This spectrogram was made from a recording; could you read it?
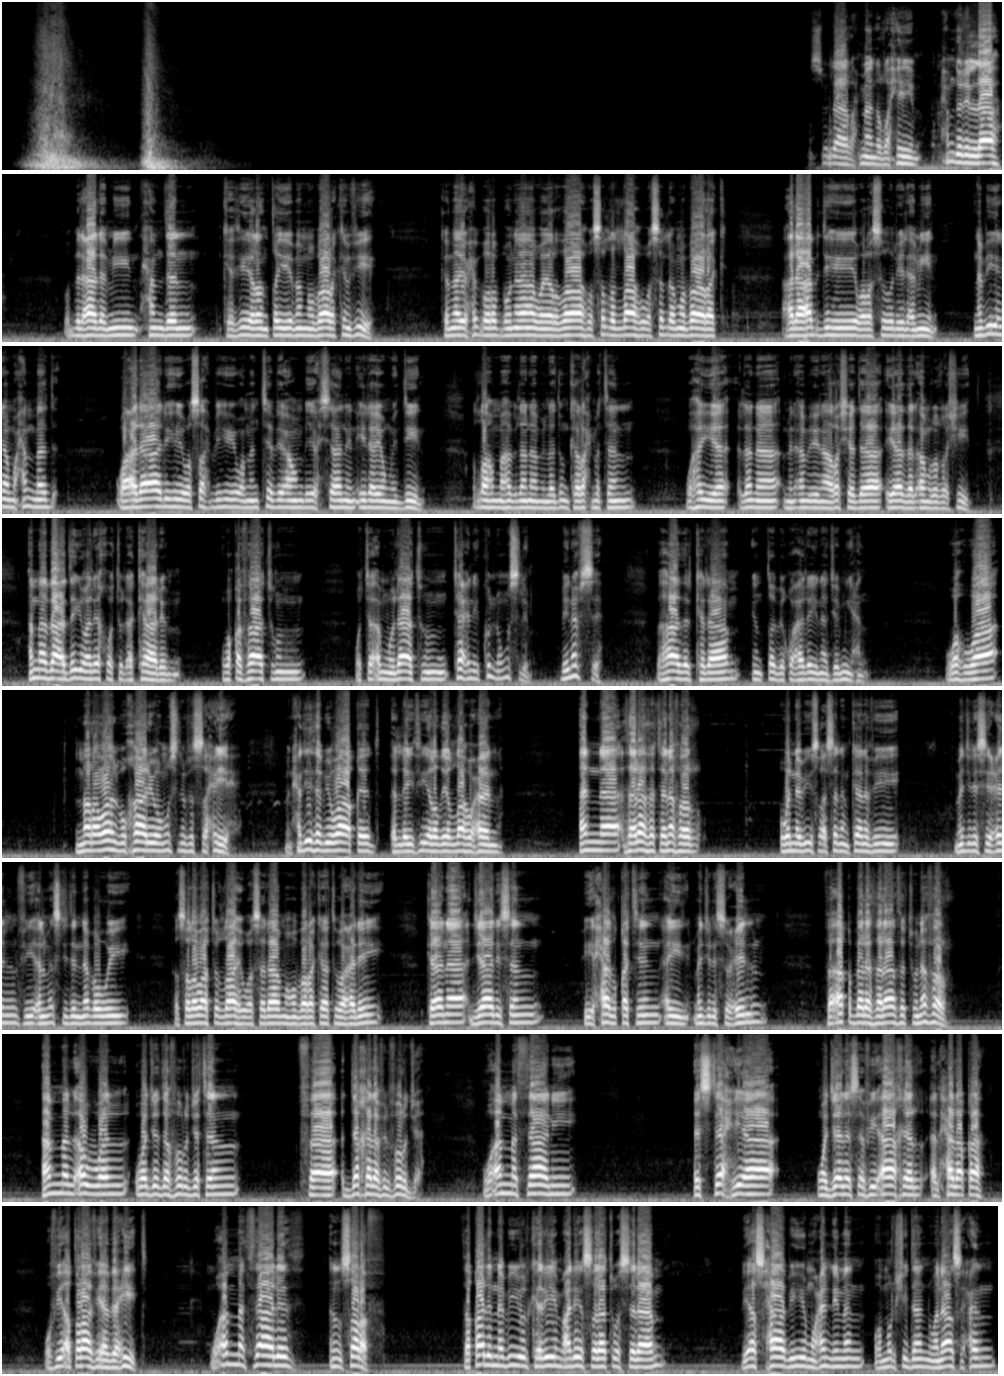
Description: محاضرة - وقفات و تأملات مع حديث ابي واقد الليثي رضي الله عنه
